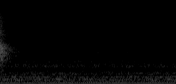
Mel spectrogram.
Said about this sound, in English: And dare I say, and viewers do this with us, we'd like to give him a clap, followed by a moment of silence. Absolutely. Three, two, one.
